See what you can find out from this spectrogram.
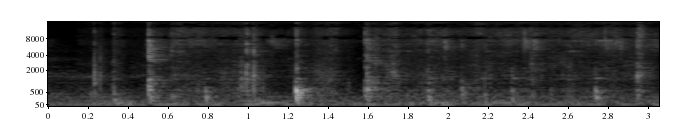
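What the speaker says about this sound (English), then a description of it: "Then we're just gonna mix this together." A fork or spatula scrapes and taps against a bowl while flour for a strawberry peach crisp topping is stirred, giving scattered light clicks and soft scraping at an uneven rhythm.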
